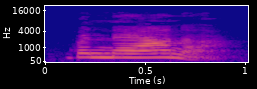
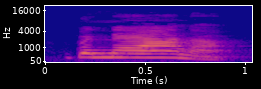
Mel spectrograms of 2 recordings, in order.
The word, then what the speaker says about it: banana: For example, if I say the word banana, banana has 3 syllables. Let's take a look. So we have banana. This second syllable is stressed. That means this vowel is going to be much longer. Repeat, banana, banana. So the a is going to be prolonged. Let's look at another word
